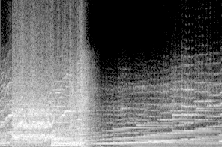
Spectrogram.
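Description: Cartoon sound effect of a taxi speeding off: a loud noisy burst for about a second and a half that cuts off sharply, laid over an orchestral score. After that the orchestral music plays on alone with held notes.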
